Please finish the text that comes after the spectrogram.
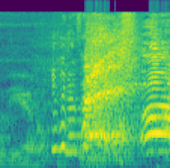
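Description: A single loud sneeze bursts out close by, preceded by a brief spoken line and a sharp intake of breath.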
